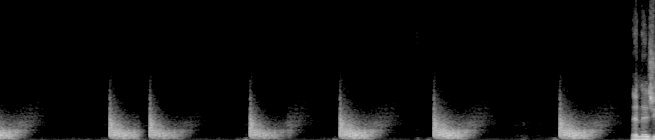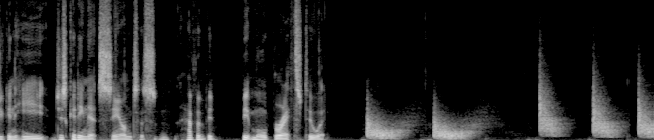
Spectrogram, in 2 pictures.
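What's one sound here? A synthesizer plays short repeated notes that fall away quickly.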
